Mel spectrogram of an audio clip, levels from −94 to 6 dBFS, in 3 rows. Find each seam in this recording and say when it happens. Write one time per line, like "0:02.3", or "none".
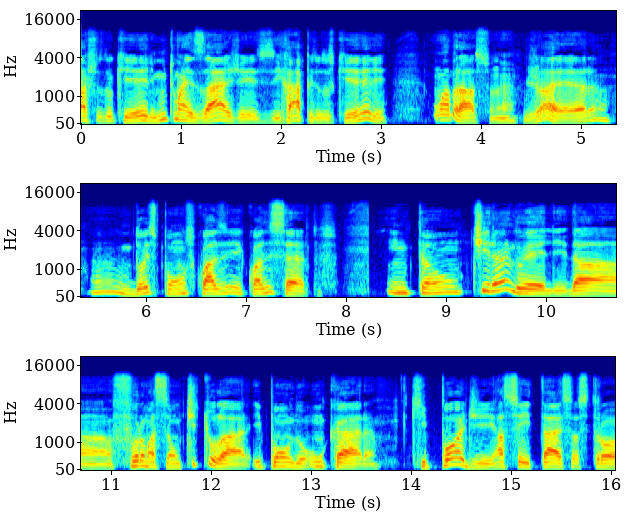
0:08.2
